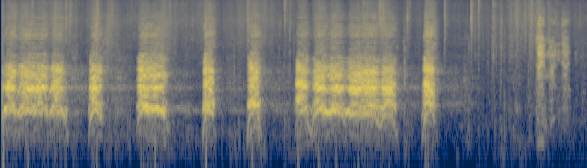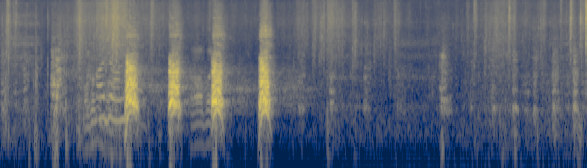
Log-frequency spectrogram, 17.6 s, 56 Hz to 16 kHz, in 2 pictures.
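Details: Rhodesian Ridgeback named Armani, 15 months old, with a wild boar: bursts of loud, harsh barks in quick runs for about six seconds, then scattered single barks separated by pauses, fading toward the end.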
